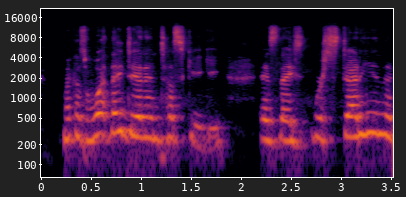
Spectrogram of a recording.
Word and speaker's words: Tuskegee: that experiment known as the tuscany i'm probably saying it wrong but you're saying it right yeah tuskegee so what they did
